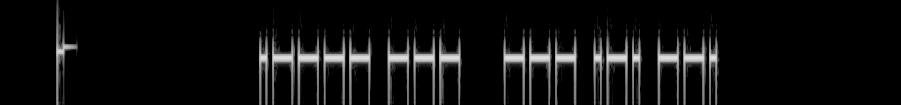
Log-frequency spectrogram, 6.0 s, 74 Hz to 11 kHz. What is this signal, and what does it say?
Morse code, heard as a keyed tone, about 28 wpm, 700 Hz. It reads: 1O ORG
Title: Winter Field Day Exchanges 28wpm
